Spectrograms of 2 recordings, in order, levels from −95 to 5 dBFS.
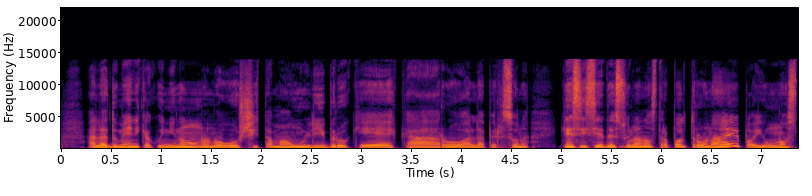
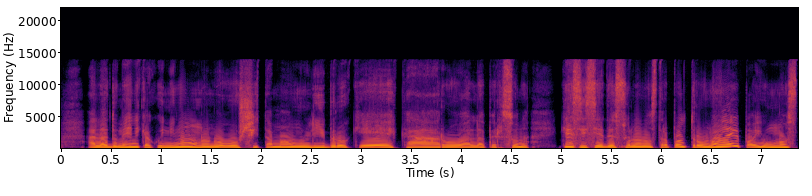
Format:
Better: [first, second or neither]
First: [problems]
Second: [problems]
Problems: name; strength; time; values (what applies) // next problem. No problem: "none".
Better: first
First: none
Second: distortion; slight; 10 dB below the speech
